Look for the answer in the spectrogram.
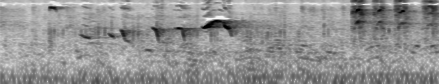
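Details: Lyrebirds in Dandenong, Australia: a varied run of sliding, downward-swept notes in the middle range, with one bright peak. Thin, high chipping notes repeat near the end over a quiet background hiss.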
